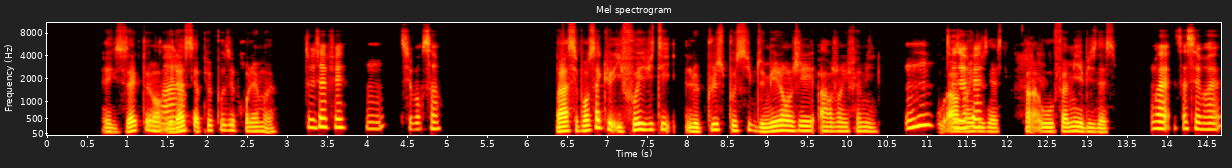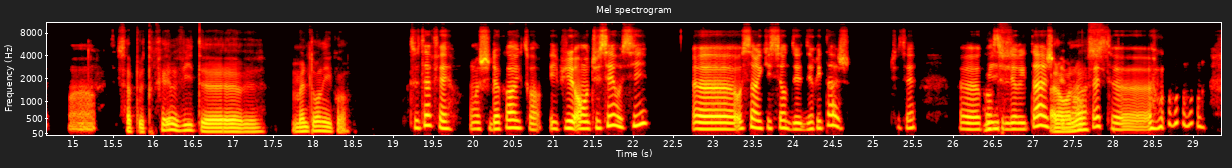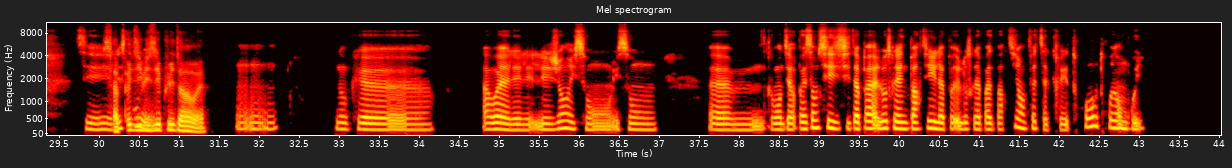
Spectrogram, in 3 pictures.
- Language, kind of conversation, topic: French, unstructured, Pourquoi l’argent crée-t-il souvent des conflits dans les familles ?
- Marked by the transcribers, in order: chuckle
